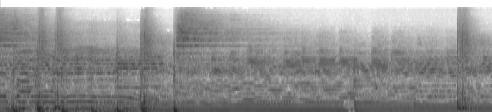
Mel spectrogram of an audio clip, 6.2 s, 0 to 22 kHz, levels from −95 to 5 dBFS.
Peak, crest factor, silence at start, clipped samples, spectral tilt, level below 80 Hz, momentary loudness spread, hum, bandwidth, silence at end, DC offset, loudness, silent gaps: -2 dBFS; 20 dB; 0 s; under 0.1%; -4 dB/octave; -30 dBFS; 7 LU; none; 16 kHz; 0 s; under 0.1%; -22 LUFS; none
